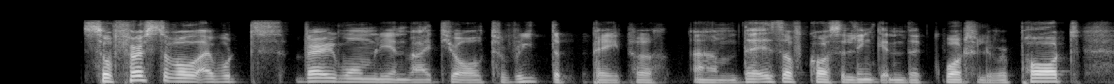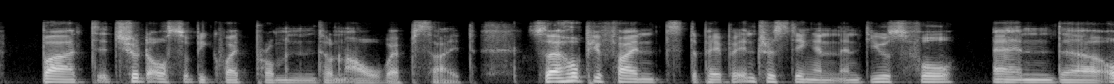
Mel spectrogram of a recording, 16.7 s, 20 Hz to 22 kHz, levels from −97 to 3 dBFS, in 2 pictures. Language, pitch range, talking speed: English, 115-145 Hz, 175 wpm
